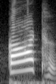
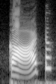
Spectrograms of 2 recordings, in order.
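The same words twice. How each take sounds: First: काठ high and loud, breath on ठ; aspirated retroflex th. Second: काट louder, ending in plain hard ट; unaspirated retroflex t. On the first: Teacher contrasts ट and ठ, काठ with final aspiration. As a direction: end काठ with a puff. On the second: Teacher contrasts ट and ठ, काट without final aspiration. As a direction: end काट with no puff. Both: Shown as a demonstration. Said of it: "ये दोनों ही अलग-अलग वर्ण हैं".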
